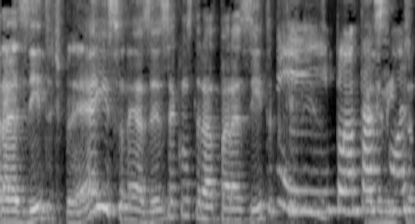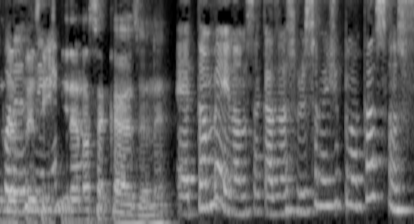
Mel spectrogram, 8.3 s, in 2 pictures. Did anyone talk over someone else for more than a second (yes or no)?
yes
